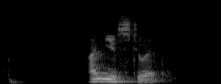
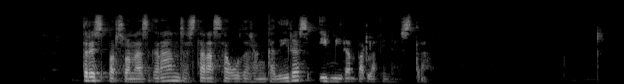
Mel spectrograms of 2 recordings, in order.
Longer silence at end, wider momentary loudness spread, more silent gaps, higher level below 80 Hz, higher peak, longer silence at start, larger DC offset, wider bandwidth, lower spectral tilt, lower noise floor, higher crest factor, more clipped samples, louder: first, 0.55 s vs 0.2 s; about the same, 10 LU vs 12 LU; neither; first, -74 dBFS vs -84 dBFS; second, -18 dBFS vs -8 dBFS; about the same, 0.9 s vs 0.85 s; neither; about the same, 10.5 kHz vs 11.5 kHz; first, -5 dB/octave vs -3 dB/octave; first, -81 dBFS vs -75 dBFS; second, 18 dB vs 26 dB; neither; second, -34 LUFS vs -30 LUFS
